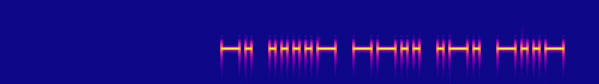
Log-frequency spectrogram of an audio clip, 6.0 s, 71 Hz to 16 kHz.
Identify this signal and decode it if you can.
Morse code, heard as a keyed tone, about 20 wpm, 700 Hz. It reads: N4ZRX
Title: USA Call Signs - 5 Characters - Repeated 3x - 20wpm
